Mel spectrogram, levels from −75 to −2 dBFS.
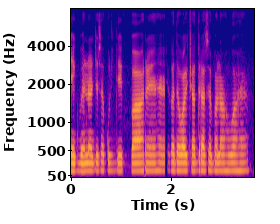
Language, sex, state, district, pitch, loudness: Hindi, male, Odisha, Nuapada, 140 Hz, -18 LUFS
